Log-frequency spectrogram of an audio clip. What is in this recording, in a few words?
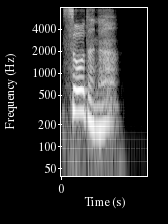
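AGREE, Japanese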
